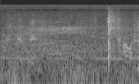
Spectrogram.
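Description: Low, gusty rumble of wind on an outdoor camera microphone, with faint distant voices and a single sharp knock about one and a half seconds in.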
